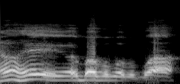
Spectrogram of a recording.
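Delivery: high-pitched mock small talk; chatty. Passenger starts chatting to the cab driver, high and chatty. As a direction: imitate chirpy, empty chatter. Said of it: "I'm start to chat".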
